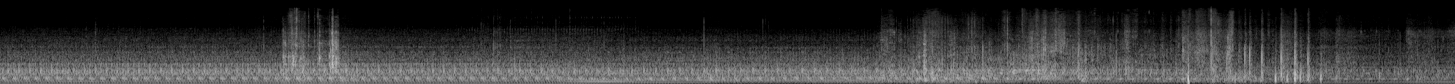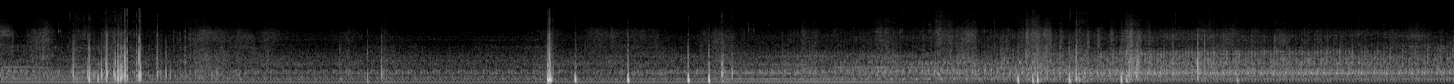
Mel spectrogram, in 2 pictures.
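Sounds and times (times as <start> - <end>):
diesel engine idling: 0.0 - 29.0
sharp clicks and cracks: 8.8 - 13.4.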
